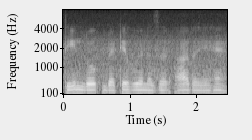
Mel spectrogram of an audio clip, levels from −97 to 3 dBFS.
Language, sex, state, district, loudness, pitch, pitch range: Hindi, male, Chandigarh, Chandigarh, -16 LUFS, 105 Hz, 95-105 Hz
